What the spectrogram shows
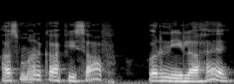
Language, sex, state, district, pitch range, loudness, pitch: Hindi, male, Jharkhand, Ranchi, 155-185 Hz, -13 LUFS, 175 Hz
